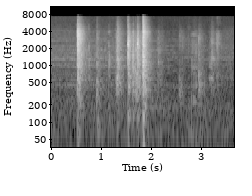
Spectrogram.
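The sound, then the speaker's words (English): A bench is pulled out across the floor, making a sharp wooden knock followed by a tight cluster of scrapes and knocks, then a few fainter bumps as it settles. “Right, Stacey, sit down. Pull the bench out, please.”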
